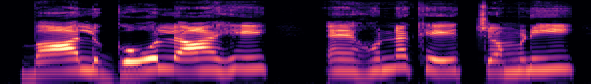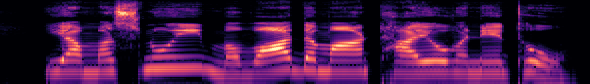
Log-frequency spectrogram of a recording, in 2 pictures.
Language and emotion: Sindhi, neutral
